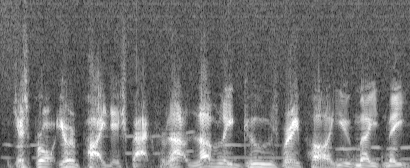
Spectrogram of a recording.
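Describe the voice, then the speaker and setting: A man voicing a gruff, hearty old fisherman, a jovial sailor in a children's story. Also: mid-range voice, normal speed, a bit bright, soft background music. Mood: hearty, friendly. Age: older.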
